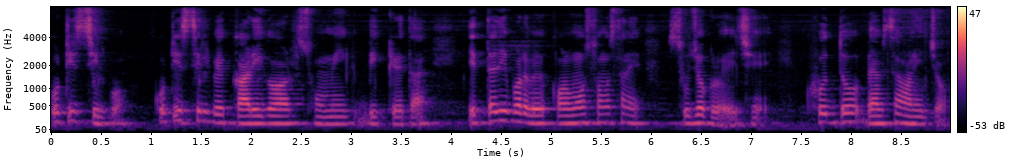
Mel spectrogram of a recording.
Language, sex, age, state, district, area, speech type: Bengali, male, 30-45, West Bengal, Purba Medinipur, rural, spontaneous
